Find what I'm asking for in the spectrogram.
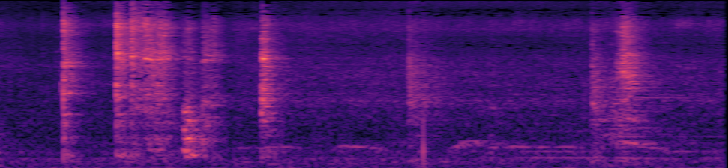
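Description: A metal lid and utensils clatter against a cooking pot of ash gourd, several sharp clanks and knocks spaced out over a few seconds, close and fairly quiet with a low sizzle between them.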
